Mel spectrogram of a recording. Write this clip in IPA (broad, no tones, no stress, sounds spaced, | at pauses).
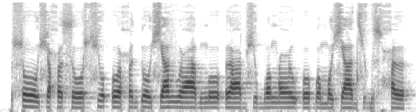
ɬ oː ɕ ʊ ħ o s oː ɬ ɕ o ʔ o ħ u d ɗ oː ɕ a v u ʕ a b ŋ oː ʔ əː ʕ ə b ɕ o b ɔ ŋ ʕ u ʔ o ɓ ɔ m ɔ ɕ aː d ɕ o ɡ ə ɬ ħ ə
